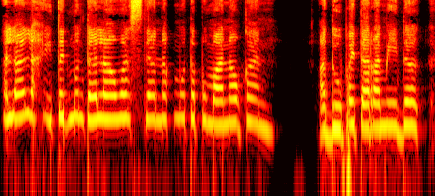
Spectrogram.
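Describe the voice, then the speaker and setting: A woman's voice: very high-pitched, fast, no echo, studio quality. A woman acting a headstrong, carefree young single mother in an Ilocano radio drama, defiant and dismissive. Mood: firm, curt.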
